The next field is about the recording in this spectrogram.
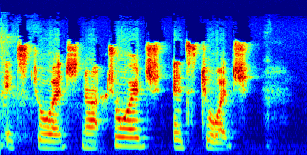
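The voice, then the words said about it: Put-on New Jersey accent. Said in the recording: “you have to say it in a New Jersey accent.”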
